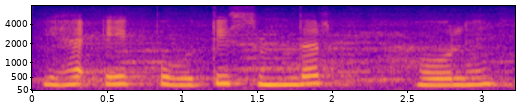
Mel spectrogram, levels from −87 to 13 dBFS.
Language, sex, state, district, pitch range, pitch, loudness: Hindi, female, Uttar Pradesh, Saharanpur, 235-270 Hz, 250 Hz, -14 LUFS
